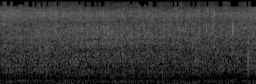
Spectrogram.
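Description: Fajita meat fries in a skillet with a dense, even hiss and faint crackle that holds steady throughout, close and moderately loud, with no voices.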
